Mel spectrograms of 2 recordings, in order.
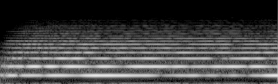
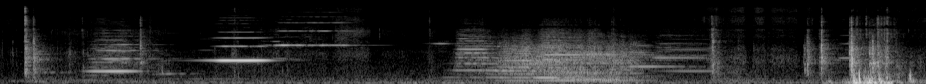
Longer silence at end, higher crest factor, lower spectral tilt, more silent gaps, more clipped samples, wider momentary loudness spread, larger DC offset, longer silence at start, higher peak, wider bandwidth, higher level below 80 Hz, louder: about the same, 0 s vs 0 s; second, 10 dB vs 22 dB; second, -2.5 dB/octave vs -5.5 dB/octave; neither; neither; second, 5 LU vs 25 LU; neither; about the same, 0 s vs 0.1 s; about the same, 0 dBFS vs -2 dBFS; second, 6.6 kHz vs 16 kHz; second, -44 dBFS vs -34 dBFS; first, -11 LUFS vs -24 LUFS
